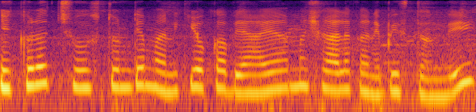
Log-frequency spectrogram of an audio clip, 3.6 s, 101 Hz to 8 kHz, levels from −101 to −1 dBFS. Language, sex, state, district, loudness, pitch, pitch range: Telugu, female, Andhra Pradesh, Chittoor, -17 LUFS, 255 Hz, 225-270 Hz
